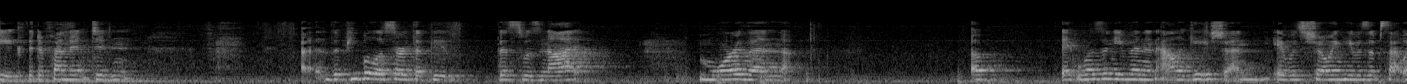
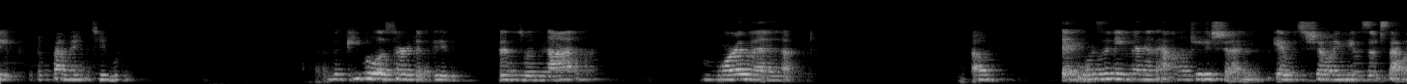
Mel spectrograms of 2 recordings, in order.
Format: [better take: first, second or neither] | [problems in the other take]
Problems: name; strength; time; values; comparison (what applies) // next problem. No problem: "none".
first | noise reduction (neural mask model DeepFilterNet 3)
